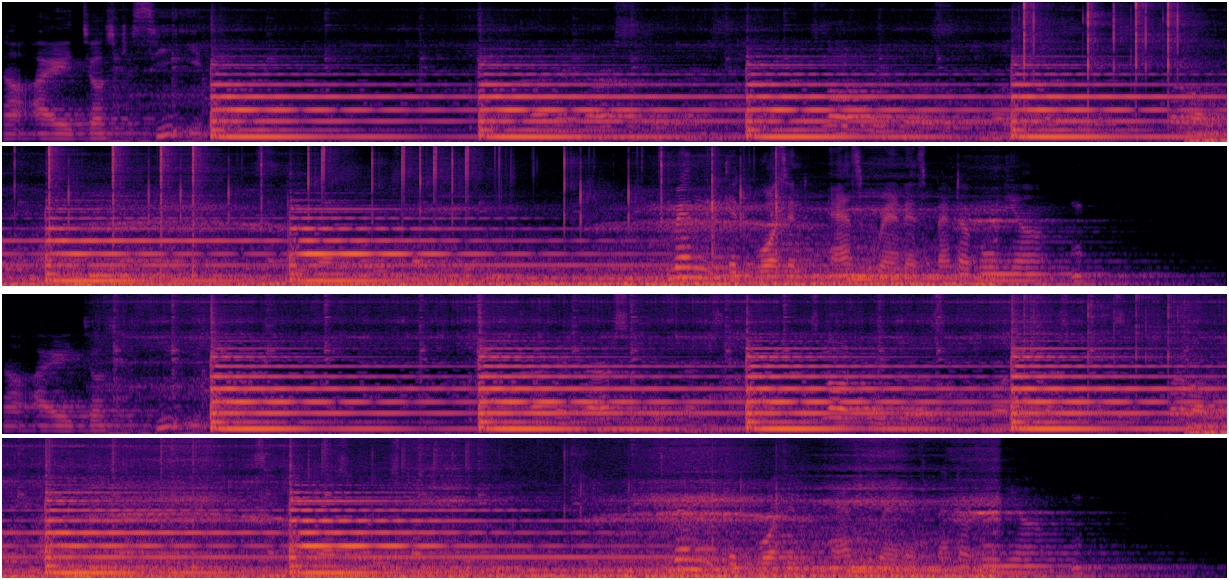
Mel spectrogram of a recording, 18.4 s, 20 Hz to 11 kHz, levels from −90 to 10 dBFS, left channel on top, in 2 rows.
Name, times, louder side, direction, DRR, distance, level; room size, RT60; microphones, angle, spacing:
voice 1, 0.0-1.5 14.1-17.3, left 1 dB, 40° left, 11 dB, 1.0 m, -38 dB
sound 1, 0.8-0.9 1.3-14.4 15.2-15.3, right 2 dB, 70° right, 0.9 m, -31 dB
voice 2, 3.9-5.4 6.0-10.6 11.0-12.8, right 1 dB, 50° right, 2 dB, 3.5 m, -43 dB
sound 2, 7.6-7.8 8.1-8.9 9.3-9.7 10.0-11.6 11.9-13.6 13.9-15.1, left 11 dB, 70° left, 1.3 m, -40 dB
sound 3, 8.9-16.7, right 1 dB, 85° right, 1.6 m, -34 dB
26.5 x 17.5 x 9.2 m, 2.1 s
head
